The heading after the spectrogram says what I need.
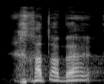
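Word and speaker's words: خَطَبَ: Anna Nabiyya sallallahu alaihi wasallam khataba. Nah begitu loh bacanya. Khataba kan 3 huruf berharokat. Pastikan nabernya di huruf pertama.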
